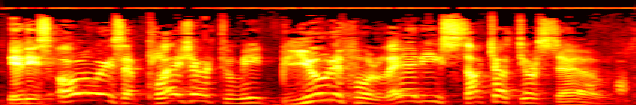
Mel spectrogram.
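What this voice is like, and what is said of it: Charming foreign-accented English. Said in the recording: “With that accent, you could almost buy it.”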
